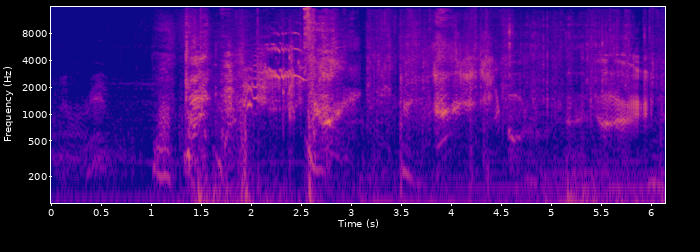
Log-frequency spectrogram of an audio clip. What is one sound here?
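A snarling creature shrieks and gurgles up close.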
